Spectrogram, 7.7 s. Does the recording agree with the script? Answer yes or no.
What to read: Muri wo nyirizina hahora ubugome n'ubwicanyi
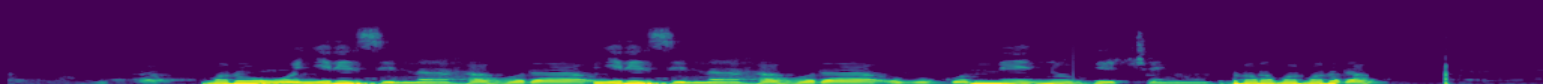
no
